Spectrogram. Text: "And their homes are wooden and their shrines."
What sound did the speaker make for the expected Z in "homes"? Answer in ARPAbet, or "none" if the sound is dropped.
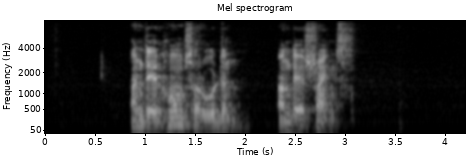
S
